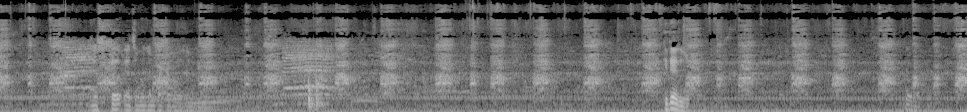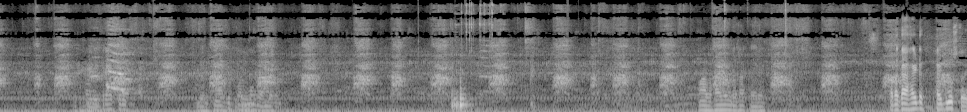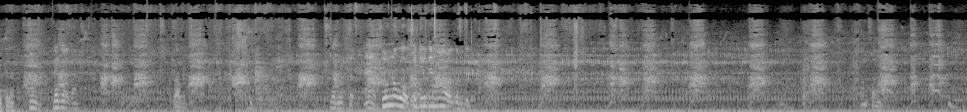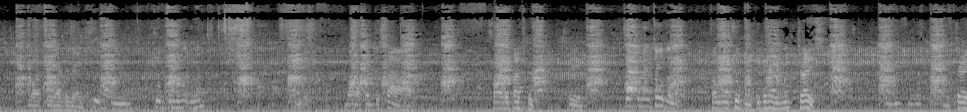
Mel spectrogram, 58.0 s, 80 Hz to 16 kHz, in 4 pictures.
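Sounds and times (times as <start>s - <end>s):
goat bleating: 0.0s - 9.1s
goat calling: 0.0s - 58.0s.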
